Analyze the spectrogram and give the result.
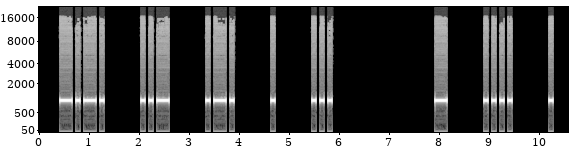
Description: Morse code, heard as a keyed tone, about 15 wpm, spaced as for 8 wpm, 1000 Hz. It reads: CURES THE
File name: qotdfiles / 8wpm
